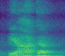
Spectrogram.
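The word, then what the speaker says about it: Theater: थिएटर होता है दास थिएटर. दास दास थिएटर कई बोलेंगे इसको, एच साइलेंट रहता है बीच में.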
